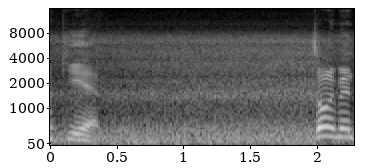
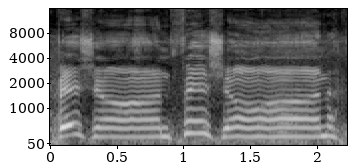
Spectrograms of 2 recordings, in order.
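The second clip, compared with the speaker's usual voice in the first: excited; 8 semitones higher, much slower than usual. Real, not acted. Calling out a hooked fish.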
